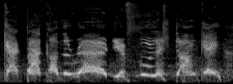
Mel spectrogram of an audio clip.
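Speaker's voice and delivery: high, loud furious yell at the donkey; Balaam shouting at his donkey; angry shout. Retold or imitated. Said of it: "and Balaam's like".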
